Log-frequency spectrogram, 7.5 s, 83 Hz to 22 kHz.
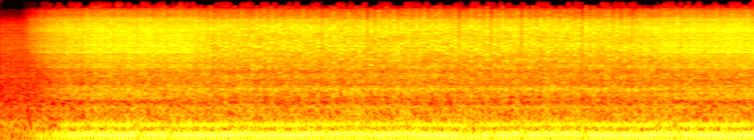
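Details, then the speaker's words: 3.0-liter GM Chevy engine with TH400 in a mini rail dragster, custom intake and exhaust, first start: steady even idle, slightly too high; earlier click traced to alternator fan touching water pump pulley, not valves. "Fired right up. It appears it idles a bit too high though."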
